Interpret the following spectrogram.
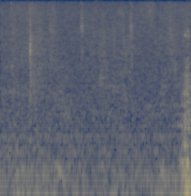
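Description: Quiet room tone of a large hall: a low steady hum with a few faint clicks.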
